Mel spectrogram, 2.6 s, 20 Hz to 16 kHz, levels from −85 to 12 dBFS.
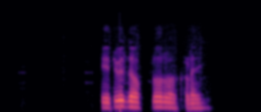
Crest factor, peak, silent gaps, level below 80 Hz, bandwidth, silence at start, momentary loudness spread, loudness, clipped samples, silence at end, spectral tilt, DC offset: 20 dB; -12 dBFS; none; -66 dBFS; 7.8 kHz; 1 s; 10 LU; -28 LUFS; under 0.1%; 0.55 s; -8.5 dB/octave; under 0.1%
